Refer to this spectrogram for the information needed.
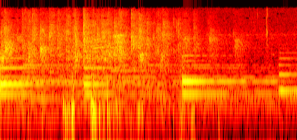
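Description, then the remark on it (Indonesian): A church audience claps for God in a dense, steady patter for several seconds, with sustained keyboard chords humming underneath and no one speaking. “Beri tepuk tangan buat Tuhan.”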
